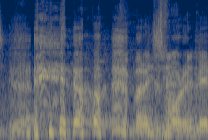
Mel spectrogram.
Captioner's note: laughs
